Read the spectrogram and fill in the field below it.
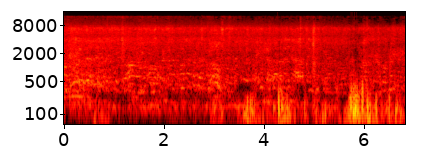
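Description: A group of men talk nearby outdoors.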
